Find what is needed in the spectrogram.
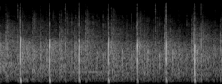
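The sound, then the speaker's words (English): Clapping in recognition of a church's partnership: eight sharp, evenly spaced claps at a steady, brisk pace over a continuous dense background. “I'm not clapping for myself. I'm clapping for you because your partnership with us enabled us to create this.”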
